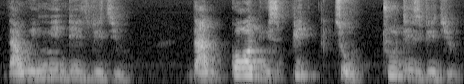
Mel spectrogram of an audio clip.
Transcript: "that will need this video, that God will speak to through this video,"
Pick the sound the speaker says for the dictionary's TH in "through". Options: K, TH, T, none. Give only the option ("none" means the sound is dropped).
T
